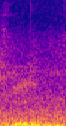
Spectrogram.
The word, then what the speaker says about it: Cay: The other question was, can you talk about the pronunciation of K versus Key? You want to take that? No. If you're Bahamian, it's always key.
